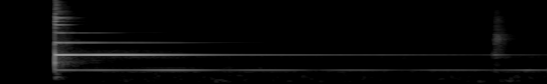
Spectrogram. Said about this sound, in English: In a moment, I'll be ringing the bells, just paying attention to the experience of hearing. How it is for you.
